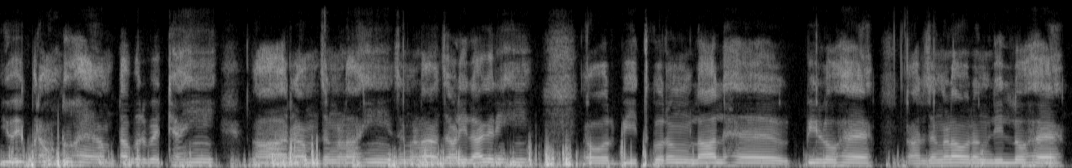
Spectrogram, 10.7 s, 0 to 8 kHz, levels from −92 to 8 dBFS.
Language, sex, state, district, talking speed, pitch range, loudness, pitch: Marwari, male, Rajasthan, Churu, 175 wpm, 135-145 Hz, -22 LUFS, 140 Hz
